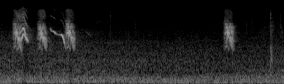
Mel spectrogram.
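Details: Sparrows flying in to take food from a post at a Tenmangu shrine on 25 April 2024: a quick run of three sharp, high chirps, then a pause and one more chirp.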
